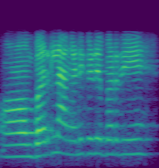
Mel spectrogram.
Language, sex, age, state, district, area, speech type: Kannada, female, 60+, Karnataka, Belgaum, rural, conversation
